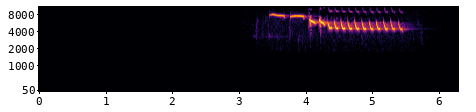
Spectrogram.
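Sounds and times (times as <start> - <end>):
Eurasian blue tit call with high notes and chattering trill: 3.5 - 5.5.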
